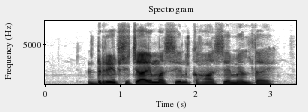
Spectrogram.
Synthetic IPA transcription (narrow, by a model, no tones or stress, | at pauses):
ɖɾiːpsɪt͡ʃaːiməsiːnkɐɦãsemɪlt̪aɦɛː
